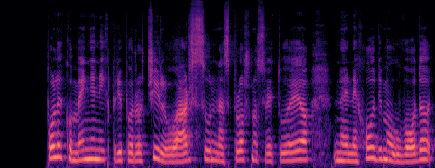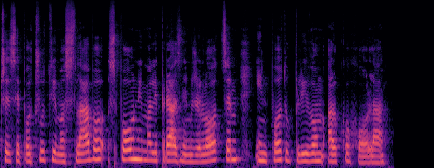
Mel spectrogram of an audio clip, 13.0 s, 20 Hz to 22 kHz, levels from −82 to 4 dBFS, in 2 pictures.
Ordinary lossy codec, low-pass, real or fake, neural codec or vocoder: none; none; fake; vocoder, 44.1 kHz, 128 mel bands every 512 samples, BigVGAN v2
